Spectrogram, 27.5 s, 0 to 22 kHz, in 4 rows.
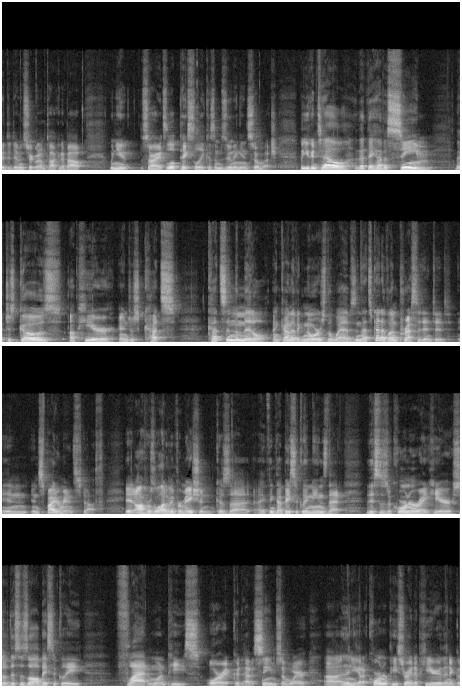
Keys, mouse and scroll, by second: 0.9-2.6 drag, 3.5 scroll up 1, 4.0 scroll down 2, 4.4 scroll up 1.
